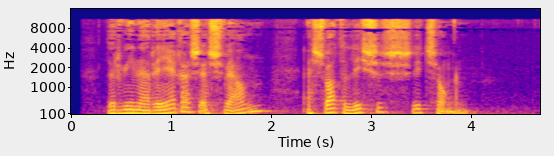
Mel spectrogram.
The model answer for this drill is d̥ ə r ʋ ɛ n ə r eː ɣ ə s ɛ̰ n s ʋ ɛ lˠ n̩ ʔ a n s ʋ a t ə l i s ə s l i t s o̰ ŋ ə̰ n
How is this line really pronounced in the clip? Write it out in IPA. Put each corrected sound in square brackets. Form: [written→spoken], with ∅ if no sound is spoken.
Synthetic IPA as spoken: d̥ ə r ʋ [ɛ→i] n ə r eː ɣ ə s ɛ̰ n s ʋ ɛ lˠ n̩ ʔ [a→ɛ] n s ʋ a t ə l i s ə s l i t s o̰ ŋ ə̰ n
